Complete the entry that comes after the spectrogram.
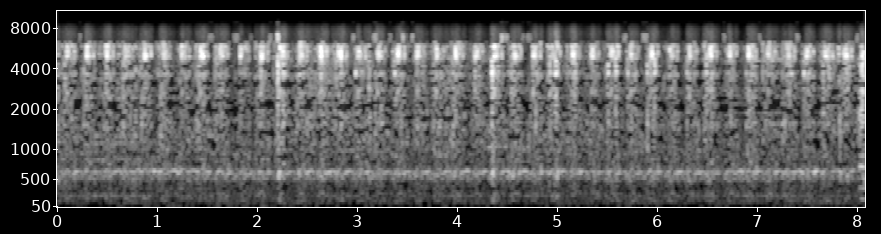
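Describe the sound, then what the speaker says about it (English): A Viking embroidery sewing machine runs continuously with a rapid, even needle chatter and a steady whirring motor tone, close and alone, with no talking. "this machine is compatible with most of Viking's other hoops"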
